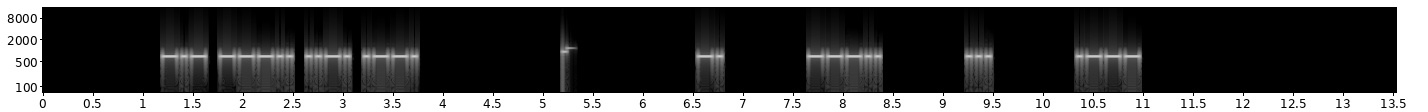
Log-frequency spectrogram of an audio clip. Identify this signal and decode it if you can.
Morse code, heard as a keyed tone, about 25 wpm, spaced as for 13 wpm, 700 Hz. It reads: K8FP N8SJ
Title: USA Call Signs - 4 Characters - 6x Character Spacing - 25wpm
